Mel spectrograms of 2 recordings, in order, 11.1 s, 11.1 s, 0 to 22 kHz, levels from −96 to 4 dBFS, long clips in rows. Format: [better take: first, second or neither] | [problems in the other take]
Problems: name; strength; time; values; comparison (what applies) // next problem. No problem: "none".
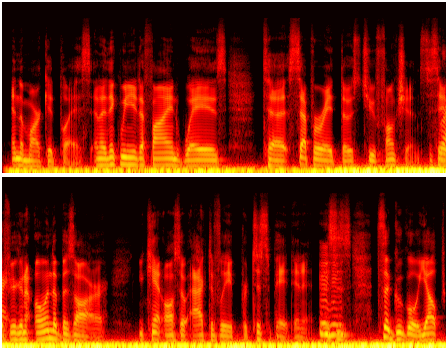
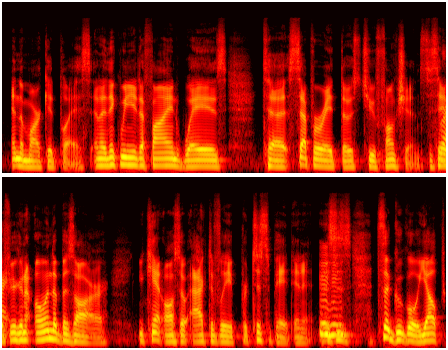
second | low rumble; faint; throughout; 25 dB below the speech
